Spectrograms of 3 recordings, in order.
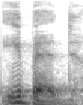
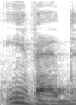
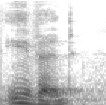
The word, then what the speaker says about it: ebed: They are an ebed, or it's actually pronounced eved. It looks like E-B-E-D, but it's pronounced eved.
